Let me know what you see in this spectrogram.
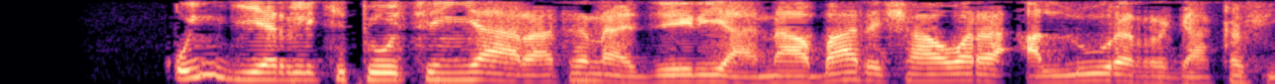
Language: Hausa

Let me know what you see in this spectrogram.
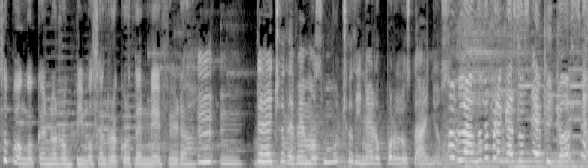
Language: Spanish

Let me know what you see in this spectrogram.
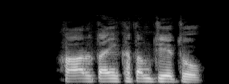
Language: Sindhi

